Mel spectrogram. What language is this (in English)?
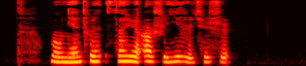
Chinese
